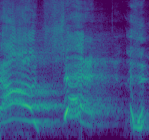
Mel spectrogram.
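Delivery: put-on sudden high-pitched startled cry. Imitating a startled player whipping the camera around: imitating a startled player. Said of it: "whipping the camera around and being like".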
